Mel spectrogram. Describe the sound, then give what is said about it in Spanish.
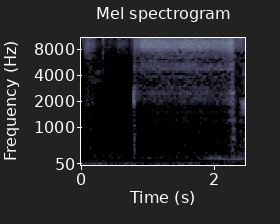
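A steady airy hiss runs through the whole moment as vapor from a vape is inhaled and held in, a stealth vaping trick, with a couple of faint clicks and a low hum underneath; no one speaks. “Y vamos a meter, aunque se me haga voz de monstruo, el vapor aquí”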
